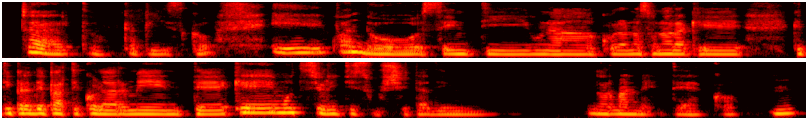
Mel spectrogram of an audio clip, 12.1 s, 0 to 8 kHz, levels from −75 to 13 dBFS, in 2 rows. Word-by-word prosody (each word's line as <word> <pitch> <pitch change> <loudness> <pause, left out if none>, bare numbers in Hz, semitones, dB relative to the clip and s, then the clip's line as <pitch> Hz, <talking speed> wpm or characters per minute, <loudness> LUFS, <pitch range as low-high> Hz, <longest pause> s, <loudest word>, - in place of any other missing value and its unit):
Certo, 155 -7 0
capisco. 145 -1 -4 0.4
E 205 0 0
quando 75 - +1
senti 150 -2 -1
una 145 -1 -2
colonna 150 +1 -3
sonora 155 0 +2
che 145 0 -3 0.4
che 175 - -3
ti 185 - +2
prende 180 -1 +4
particolarmente, 155 -3 +1
che 200 +3 +4
emozioni 205 -5 +5
ti 160 +1 -3
suscita 140 -1 +1
di 140 0 -7
n 135 -1 -7 0.8
normalmente? 155 -4 -3
Ecco, 135 +1 -10 0.2
mh? 170 0 0
155 Hz, 110 wpm, -25 LUFS, 145-175 Hz, 0.8 s, emozioni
